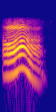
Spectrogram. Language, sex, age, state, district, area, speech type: Assamese, female, 30-45, Assam, Golaghat, rural, conversation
